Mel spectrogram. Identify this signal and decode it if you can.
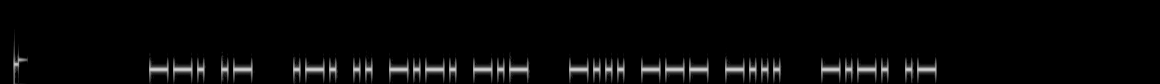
Morse code, heard as a keyed tone, about 19 wpm, 700 Hz. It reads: GA RICK BOB CA
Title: K1USN SST QSO Practice - 20wpm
